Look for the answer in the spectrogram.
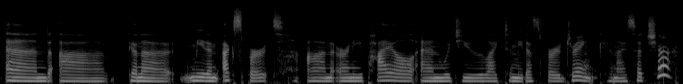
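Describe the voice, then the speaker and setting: A middle-aged woman chatting casually as a guest, retelling things in a playful, animated manner. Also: low-pitched, moderate pace, clear, resonant tone, no room sound. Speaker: actress, interview guest. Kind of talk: casual chat. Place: radio studio.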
